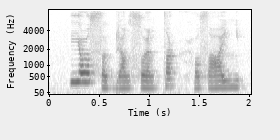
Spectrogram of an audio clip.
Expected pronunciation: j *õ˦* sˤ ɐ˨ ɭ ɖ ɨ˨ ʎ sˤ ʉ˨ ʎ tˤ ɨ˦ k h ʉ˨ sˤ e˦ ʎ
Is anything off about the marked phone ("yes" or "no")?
yes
